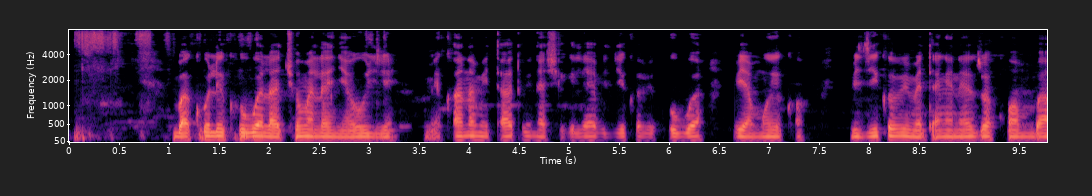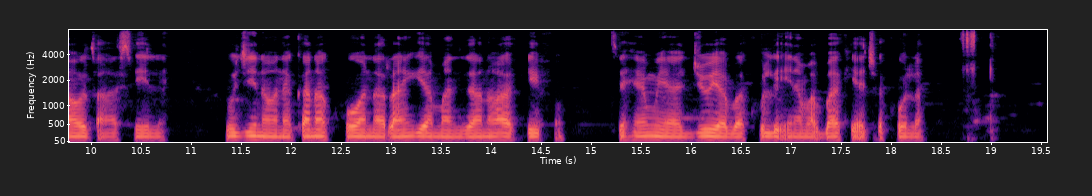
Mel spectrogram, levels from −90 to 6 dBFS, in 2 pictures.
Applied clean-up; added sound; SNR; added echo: none; none; none; none.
